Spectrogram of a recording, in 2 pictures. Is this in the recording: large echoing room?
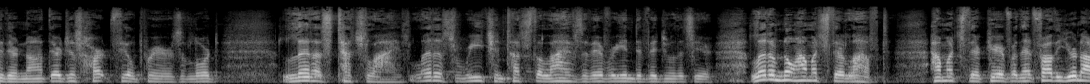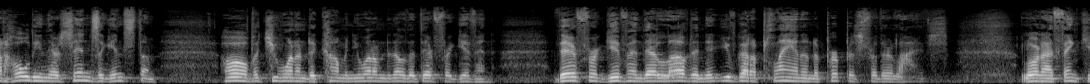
yes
